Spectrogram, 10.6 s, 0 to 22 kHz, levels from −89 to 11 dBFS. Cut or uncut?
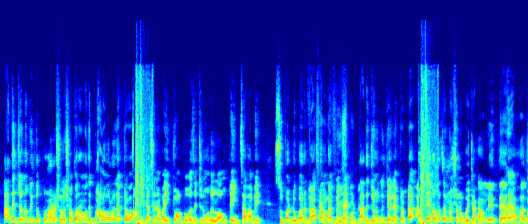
cut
